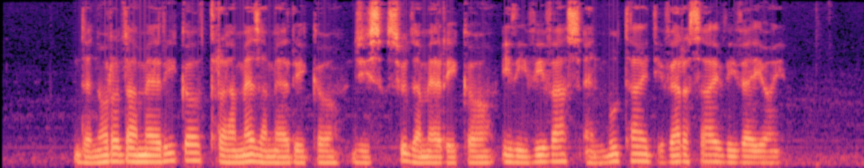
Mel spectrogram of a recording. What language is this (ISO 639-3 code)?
epo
